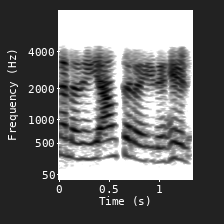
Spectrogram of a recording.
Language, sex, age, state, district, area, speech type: Kannada, female, 30-45, Karnataka, Shimoga, rural, conversation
